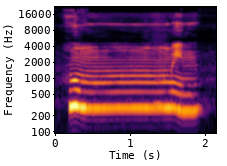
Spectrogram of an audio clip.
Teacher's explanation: ایک میم کو دوسرے میم سے مرج کریں گے، ملائیں گے، اور 2 سے 3 سیکنڈ کا غنہ بھی کریں گے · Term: ادغام شفوی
